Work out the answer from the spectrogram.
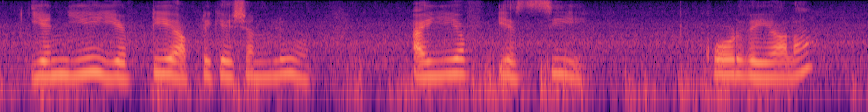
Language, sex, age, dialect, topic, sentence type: Telugu, female, 18-24, Central/Coastal, banking, question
